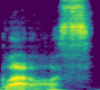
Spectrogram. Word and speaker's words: GLaDOS: well, I pronounce it GLaDOS because Yeah. disk operating system, DOS.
